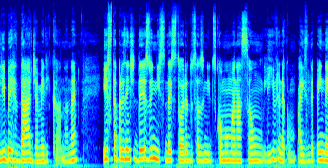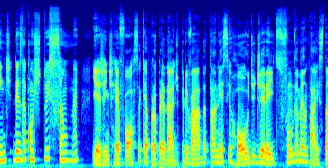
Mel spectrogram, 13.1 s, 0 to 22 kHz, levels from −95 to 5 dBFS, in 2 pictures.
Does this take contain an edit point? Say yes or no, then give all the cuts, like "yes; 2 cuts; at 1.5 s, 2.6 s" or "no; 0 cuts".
yes; 1 cut; at 8.4 s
